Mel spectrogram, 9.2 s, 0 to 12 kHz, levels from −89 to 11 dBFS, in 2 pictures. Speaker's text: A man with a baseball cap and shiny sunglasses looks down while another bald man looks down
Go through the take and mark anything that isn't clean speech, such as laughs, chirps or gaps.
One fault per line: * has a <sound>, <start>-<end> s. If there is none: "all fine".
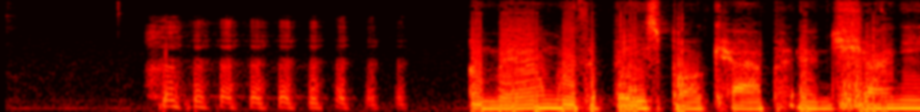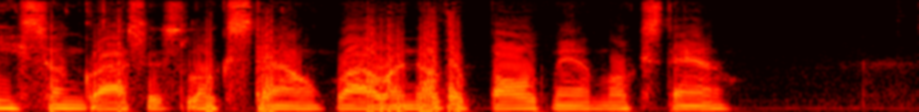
* has a laugh, 0.7-2.1 s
